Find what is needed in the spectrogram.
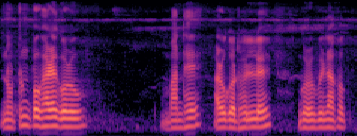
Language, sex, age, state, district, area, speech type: Assamese, male, 60+, Assam, Tinsukia, rural, spontaneous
